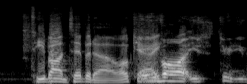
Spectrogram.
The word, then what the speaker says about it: Thibodeaux: on how do you say his name t-bon thibodeaux okay you just dude you got you said cave on right you're illegal you said t-bond really jermaine johnson ii going to the atlanta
